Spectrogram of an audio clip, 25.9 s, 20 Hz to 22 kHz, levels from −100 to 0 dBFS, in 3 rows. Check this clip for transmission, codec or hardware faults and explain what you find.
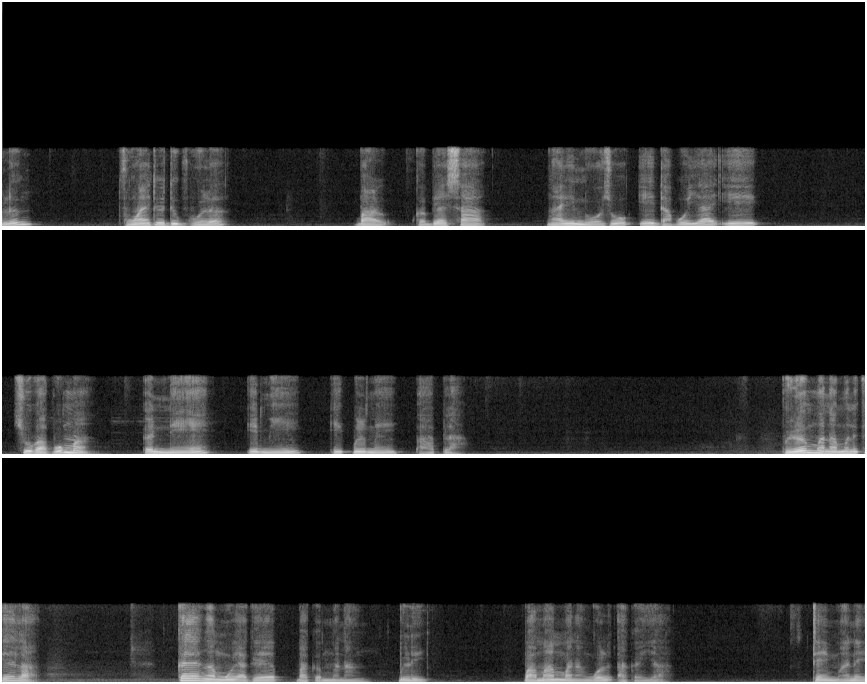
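I find no transmission, codec or hardware faults in this clip.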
